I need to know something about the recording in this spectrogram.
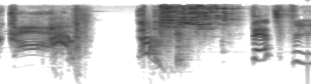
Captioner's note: yells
